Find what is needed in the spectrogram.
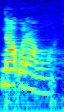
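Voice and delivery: bow your head and pray quietly; humble prayer. Retold or imitated. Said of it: "I bowed my head".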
